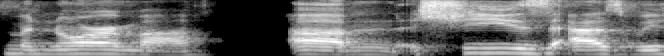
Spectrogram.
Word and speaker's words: Manorama: Manorma. Manorma is the one that uses, it's spelled Manorama, but it's pronounced Manorma.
